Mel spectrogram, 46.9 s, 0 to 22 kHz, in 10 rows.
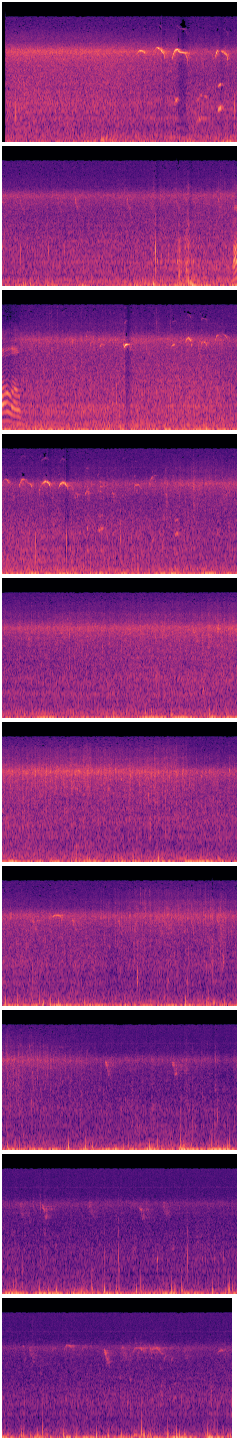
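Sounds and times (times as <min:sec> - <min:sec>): steady rushing outdoor noise: 0:00.0 - 0:46.9
high bird chirps: 0:02.7 - 0:04.6, 0:11.3 - 0:12.1, 0:12.8 - 0:17.7.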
